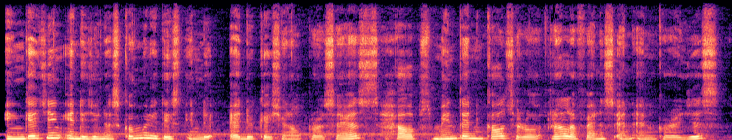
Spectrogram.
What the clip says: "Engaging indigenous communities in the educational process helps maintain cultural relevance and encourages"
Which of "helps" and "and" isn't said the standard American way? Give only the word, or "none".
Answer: none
